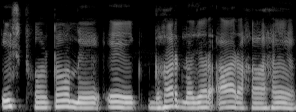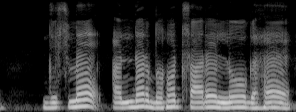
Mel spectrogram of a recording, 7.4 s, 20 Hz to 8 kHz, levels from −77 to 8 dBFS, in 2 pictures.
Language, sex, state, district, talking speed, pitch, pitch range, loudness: Hindi, male, Jharkhand, Palamu, 120 wpm, 140 Hz, 135-155 Hz, -14 LUFS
